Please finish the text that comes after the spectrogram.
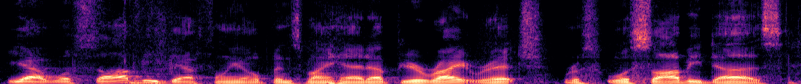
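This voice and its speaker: A man's voice: medium pitch, a little fast, a little mellow, breathy edge. Blunt, profane man in his fifties. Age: 50s. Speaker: live show host. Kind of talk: casual live chat reading viewer comments.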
